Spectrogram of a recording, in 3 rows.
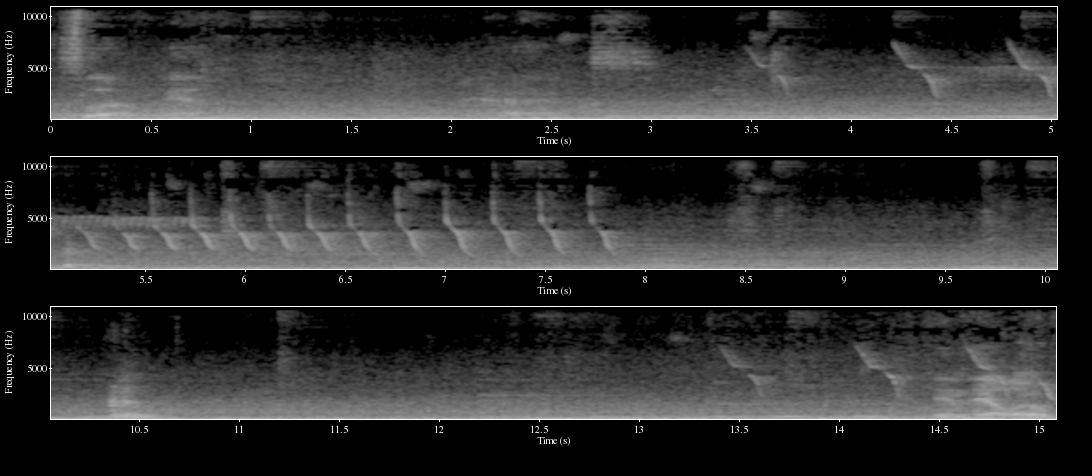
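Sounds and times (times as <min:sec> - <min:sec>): low outdoor background noise: 0:00.0 - 0:15.0.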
